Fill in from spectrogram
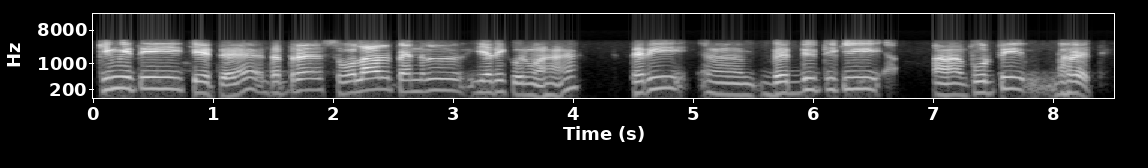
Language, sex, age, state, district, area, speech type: Sanskrit, male, 18-30, Odisha, Balangir, rural, conversation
